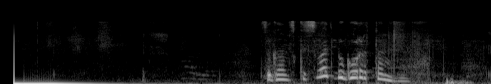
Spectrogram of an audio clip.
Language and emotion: Russian, neutral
